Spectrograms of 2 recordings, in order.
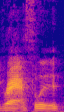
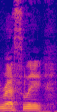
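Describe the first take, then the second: First: The word is said in a Southern way. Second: The word is said in a non-Southern way. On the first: The speaker calls it right. "If you're from the South like us, ... you say wrestling" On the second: The speaker calls it wrong. "you don't say wrestling"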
